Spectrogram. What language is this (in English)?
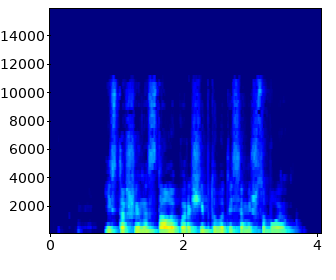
Ukrainian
